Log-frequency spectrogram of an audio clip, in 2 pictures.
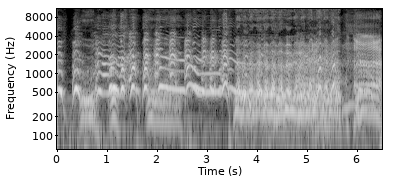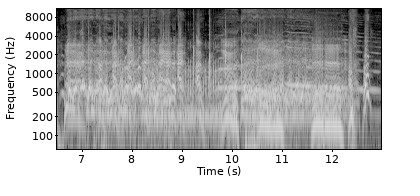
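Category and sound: vocal imitation, people imitating dogs barking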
